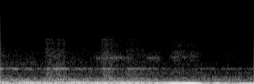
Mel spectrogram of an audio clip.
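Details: 2001 Opel Zafira 2.0 DTI 16v diesel, starts easily cold or hot: a low rumble swells when revved, then sags, stumbles and stalls. Code P1345 (pump camshaft sensor); fixed by the N146 high-pressure solenoid valve on the injection pump.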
